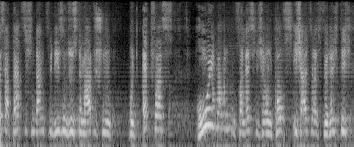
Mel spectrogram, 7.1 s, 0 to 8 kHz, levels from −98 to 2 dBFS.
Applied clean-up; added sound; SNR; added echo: neural separator model SepFormer DNS4.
